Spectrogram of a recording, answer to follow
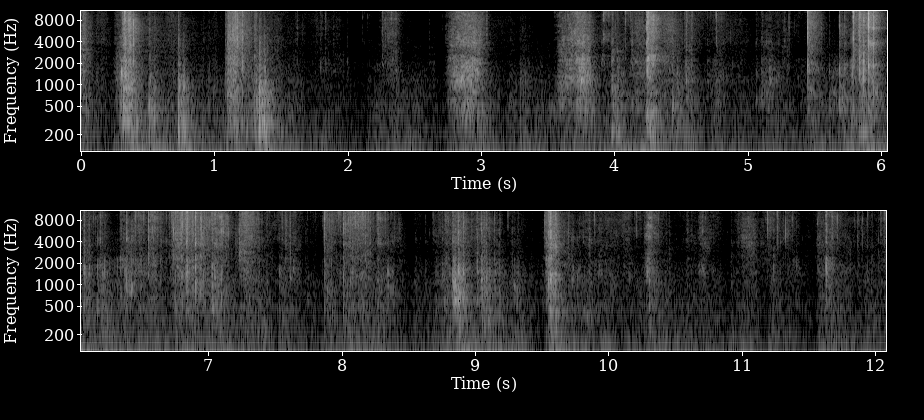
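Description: Cardboard trading-card box being torn open by hand, in short irregular bursts of ripping and rustling card stock, with crinkling of the foil pack wrapper inside.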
